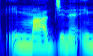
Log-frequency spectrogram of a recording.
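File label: "immàgine", Sardinian, female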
